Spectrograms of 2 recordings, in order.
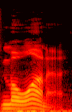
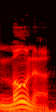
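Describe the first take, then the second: First: The name is said with three syllables. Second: The name is said with two syllables. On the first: The speaker calls it right. "and it's Moana" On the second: The speaker calls it wrong. "I think I say Mona"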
